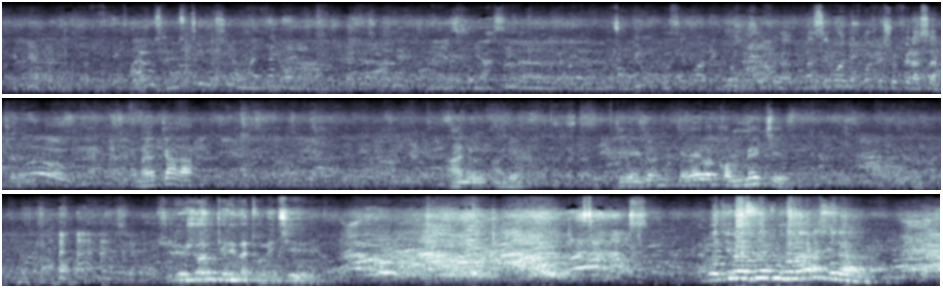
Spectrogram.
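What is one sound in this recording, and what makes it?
Men talk close by.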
